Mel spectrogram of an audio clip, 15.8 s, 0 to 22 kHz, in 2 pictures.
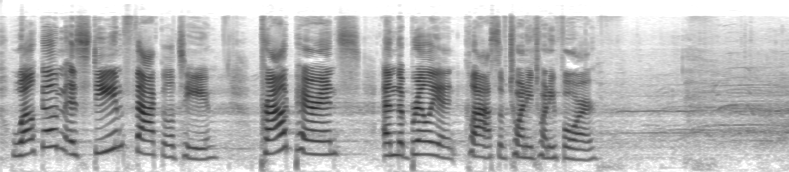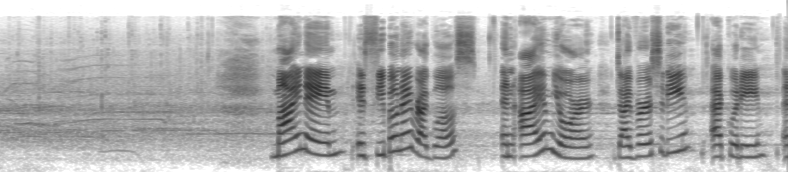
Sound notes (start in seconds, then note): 6.1 cheering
